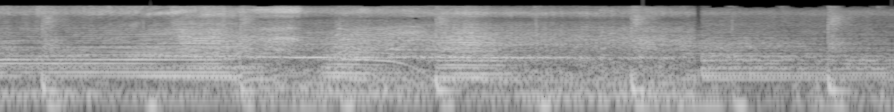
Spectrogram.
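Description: A diesel locomotive's multi-chime air horn sounding over the rumble of a freight train. A long blast breaks off about a second in, and the horn sounds again near the end.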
